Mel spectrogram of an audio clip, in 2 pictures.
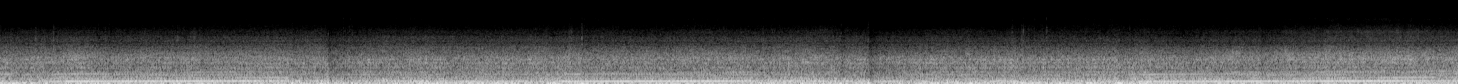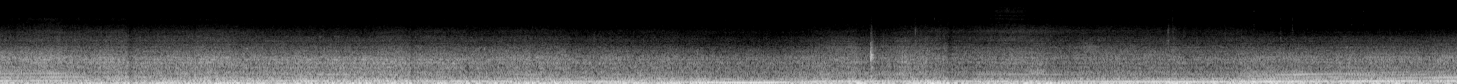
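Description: Mazda MX-5's four-cylinder engine running as the car descends a mountain road, heard from inside the cabin over steady road and wind noise. The revs shift in small steps, drop low about three-quarters of the way through, then climb again near the end.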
